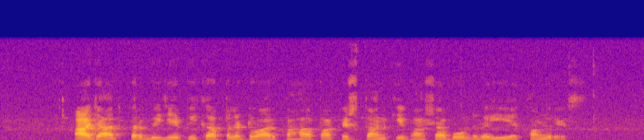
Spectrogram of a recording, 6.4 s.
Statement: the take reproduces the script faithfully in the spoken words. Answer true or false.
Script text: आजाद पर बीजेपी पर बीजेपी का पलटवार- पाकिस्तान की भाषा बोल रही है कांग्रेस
false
